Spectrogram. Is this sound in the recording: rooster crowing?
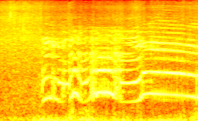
yes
